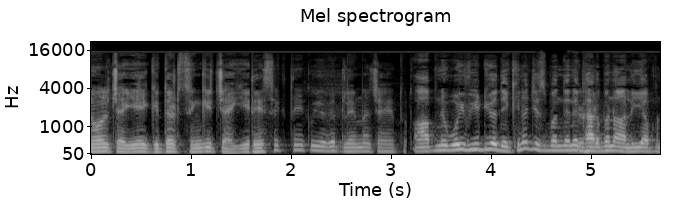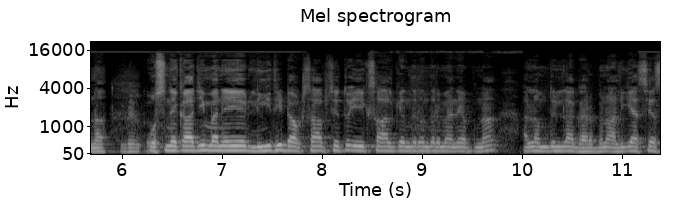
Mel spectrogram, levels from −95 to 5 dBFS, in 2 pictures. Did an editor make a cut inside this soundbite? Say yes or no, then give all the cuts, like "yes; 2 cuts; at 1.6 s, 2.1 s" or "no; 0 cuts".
yes; 2 cuts; at 1.6 s, 3.1 s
